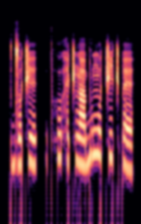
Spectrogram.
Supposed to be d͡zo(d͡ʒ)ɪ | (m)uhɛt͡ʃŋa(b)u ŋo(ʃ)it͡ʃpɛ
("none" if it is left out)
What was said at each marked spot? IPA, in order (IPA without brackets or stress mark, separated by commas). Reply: t͡ʃ, pʰ, b, t͡ʃ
